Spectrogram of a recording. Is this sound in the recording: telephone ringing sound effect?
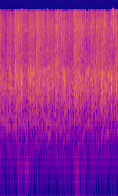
no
